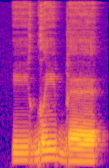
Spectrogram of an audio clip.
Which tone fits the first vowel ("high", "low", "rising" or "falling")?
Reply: low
